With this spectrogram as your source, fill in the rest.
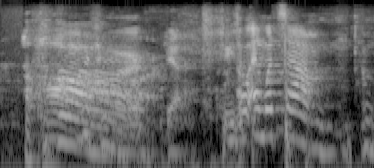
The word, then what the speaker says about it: Hfuhruhurr: Which no one pronounces correctly, but he's pronounced just as you spell it. Hfuhruhurr. Huffar.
